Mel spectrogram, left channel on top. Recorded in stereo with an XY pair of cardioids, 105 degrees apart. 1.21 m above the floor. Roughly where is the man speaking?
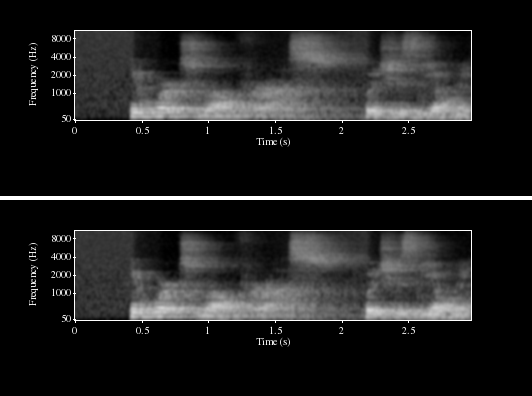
Ahead right.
